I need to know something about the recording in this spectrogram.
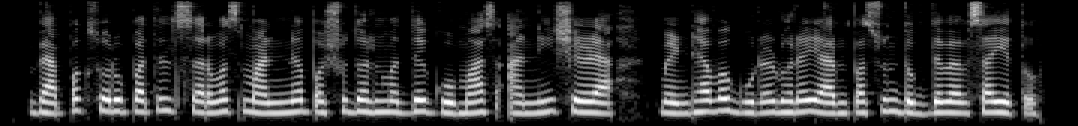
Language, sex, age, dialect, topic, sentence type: Marathi, female, 51-55, Northern Konkan, agriculture, statement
